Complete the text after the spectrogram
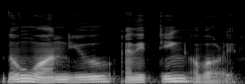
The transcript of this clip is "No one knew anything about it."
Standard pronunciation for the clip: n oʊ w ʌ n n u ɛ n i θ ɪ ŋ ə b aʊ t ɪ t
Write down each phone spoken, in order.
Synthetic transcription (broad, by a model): n oʊ w ʌ n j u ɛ n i t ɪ ŋ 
